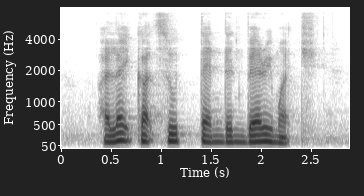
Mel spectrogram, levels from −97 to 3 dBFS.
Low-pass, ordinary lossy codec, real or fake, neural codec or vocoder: 7.2 kHz; MP3, 48 kbps; real; none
